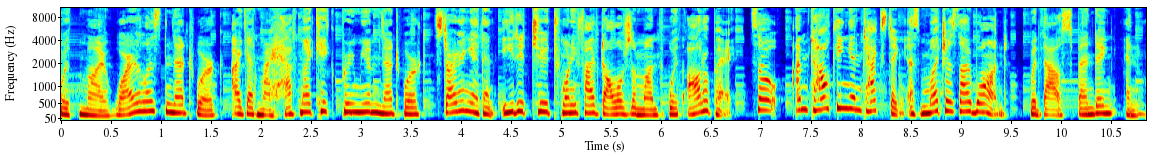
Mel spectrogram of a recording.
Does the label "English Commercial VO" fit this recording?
Yes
